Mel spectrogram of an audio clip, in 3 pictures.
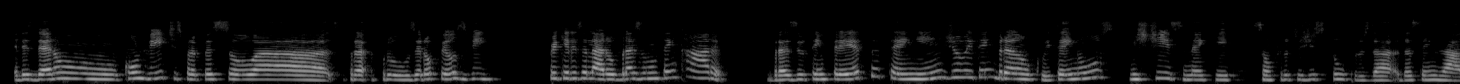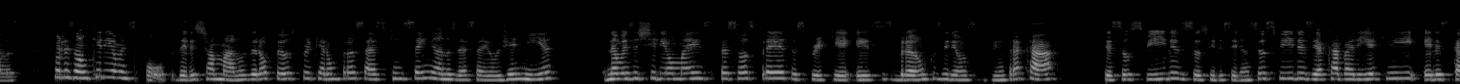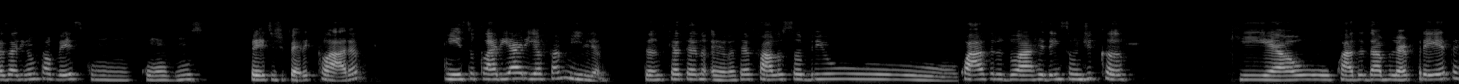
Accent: Brazilian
